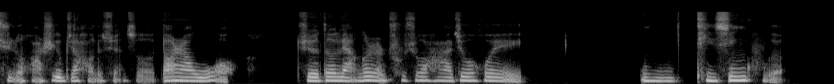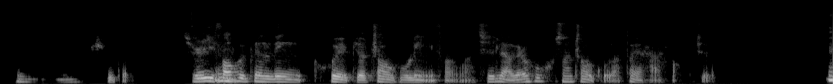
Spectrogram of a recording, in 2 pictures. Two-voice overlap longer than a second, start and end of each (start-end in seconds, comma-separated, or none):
none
